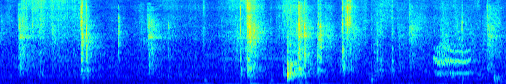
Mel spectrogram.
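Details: Male kittens from a Scottish Fold and British Shorthair litter wrestling in pretend play indoors; scattered taps and scuffles, then a drawn-out harmonic mewing cry closing the last second.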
